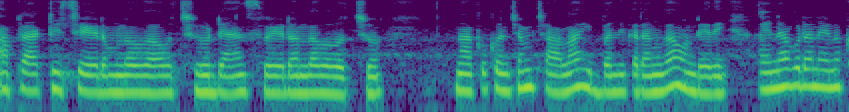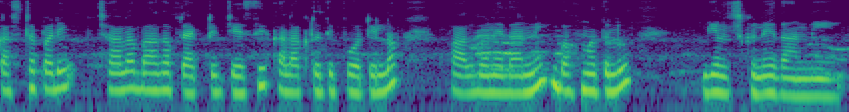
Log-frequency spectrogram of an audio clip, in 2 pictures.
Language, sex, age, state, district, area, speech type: Telugu, female, 30-45, Andhra Pradesh, Kurnool, rural, spontaneous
